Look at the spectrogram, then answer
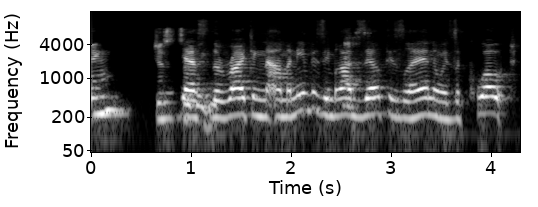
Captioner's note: speaking Hebrew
